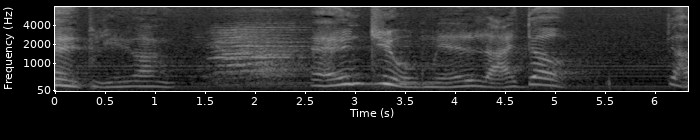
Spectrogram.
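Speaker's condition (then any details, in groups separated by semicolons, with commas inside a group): Cerebral palsy; severe, walked only at age 8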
